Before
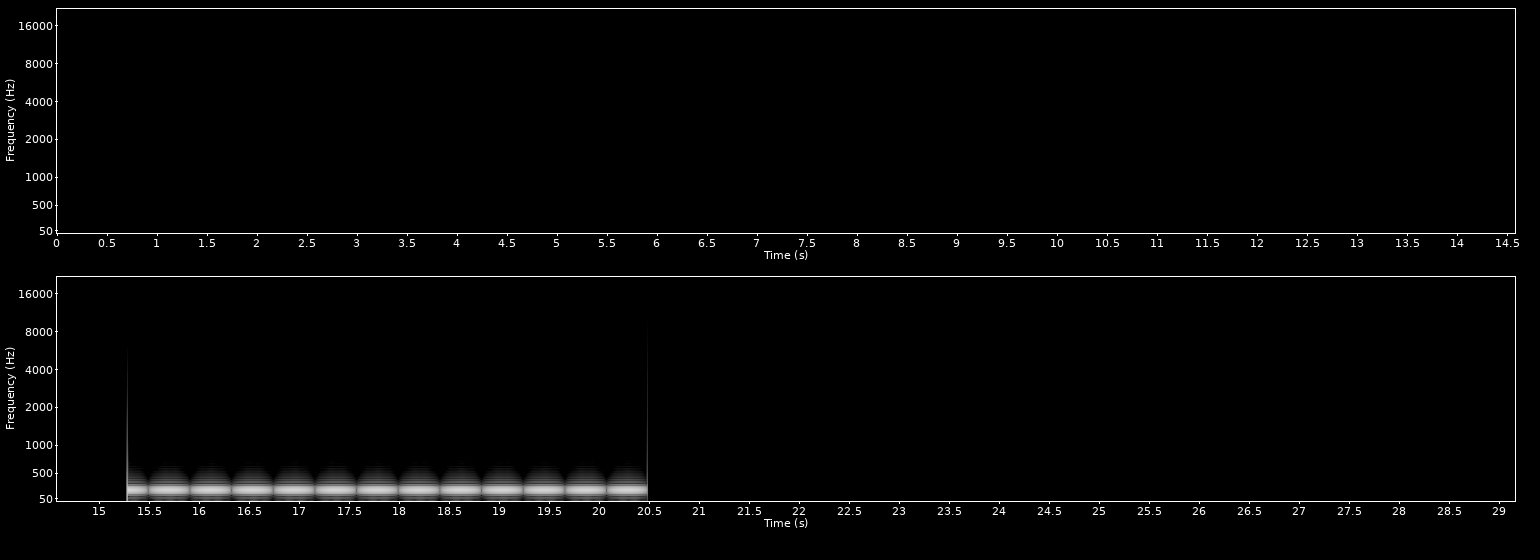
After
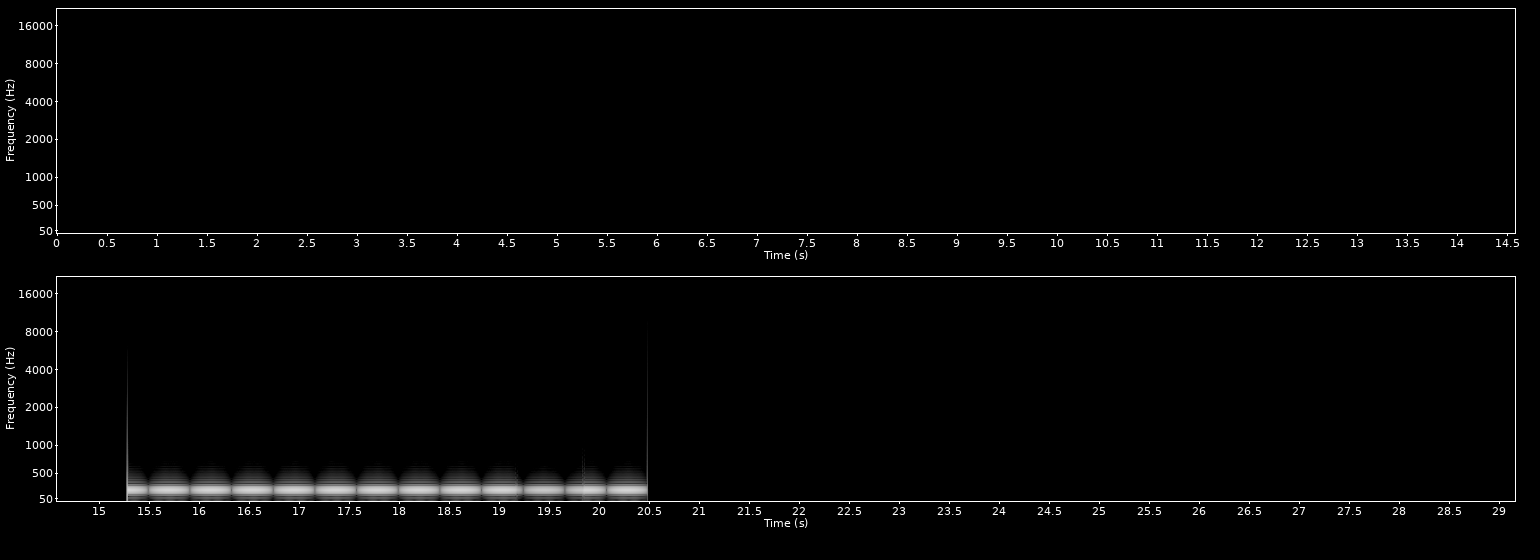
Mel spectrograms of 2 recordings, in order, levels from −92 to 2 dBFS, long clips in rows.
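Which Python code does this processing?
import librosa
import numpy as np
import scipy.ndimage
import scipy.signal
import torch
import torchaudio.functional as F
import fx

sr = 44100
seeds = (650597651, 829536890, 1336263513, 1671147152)

y = fx.low_shelf(x, sr, hz=220.0, db=-8.5, at=(19.16, 19.83), fade=0.02)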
